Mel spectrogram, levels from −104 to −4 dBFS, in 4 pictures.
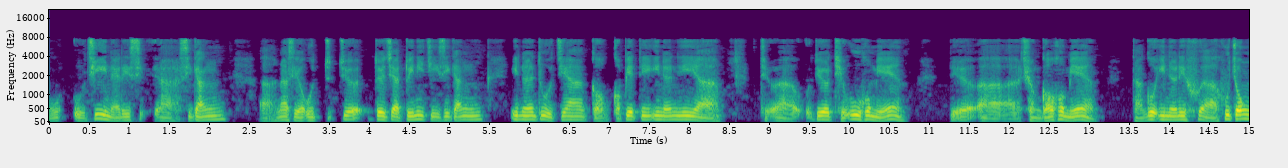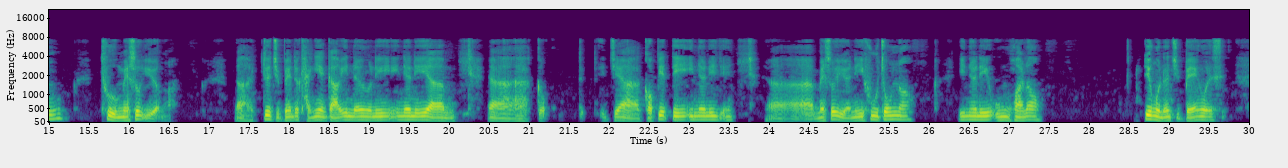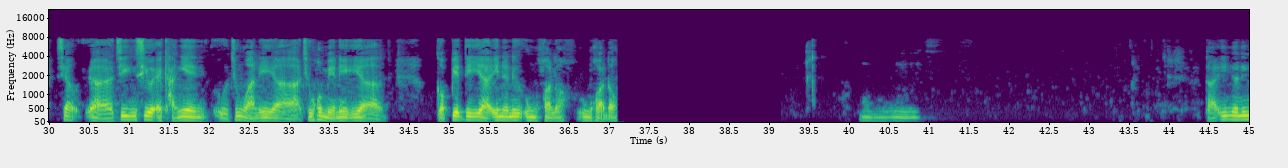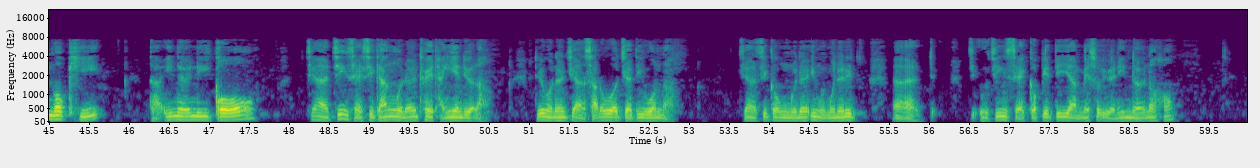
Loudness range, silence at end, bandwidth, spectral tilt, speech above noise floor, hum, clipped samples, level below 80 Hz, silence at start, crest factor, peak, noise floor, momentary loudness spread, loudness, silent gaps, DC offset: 6 LU; 0.95 s; 8 kHz; -6 dB/octave; 65 dB; none; under 0.1%; -54 dBFS; 0 s; 20 dB; 0 dBFS; -84 dBFS; 14 LU; -20 LUFS; 37.17-39.15 s; under 0.1%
